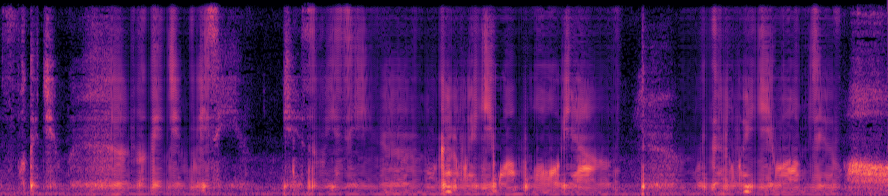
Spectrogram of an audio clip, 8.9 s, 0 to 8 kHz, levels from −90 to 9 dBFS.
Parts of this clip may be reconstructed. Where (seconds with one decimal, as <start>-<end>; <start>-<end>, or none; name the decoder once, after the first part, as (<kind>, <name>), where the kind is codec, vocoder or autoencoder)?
1.1-2.1 (vocoder, BigVGAN v2); 3.1-6.2; 6.8-8.4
